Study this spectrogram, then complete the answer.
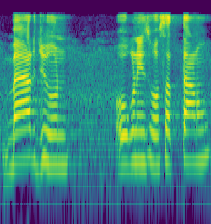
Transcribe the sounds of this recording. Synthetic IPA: ɓaːɾd͡ʒuːn | ʊɡɽiːs̬ɔːsət̪ːaːɽ̃ũː

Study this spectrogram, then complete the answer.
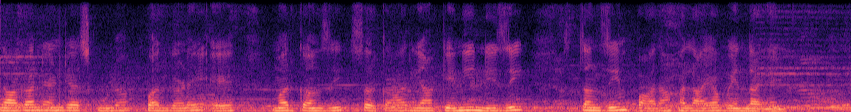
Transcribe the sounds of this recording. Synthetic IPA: naːɡalɛ̃ːɳijaɪskuːlpɐɾɡʱɐɽ̃ẽʔẽː | mɐɾkə̃nzisɐɾkaːɾjãkeninizi | t̪ɐnziːmpaːɾãɦɐlaːjaʋẽːnd̪aɦɪnɪ̆

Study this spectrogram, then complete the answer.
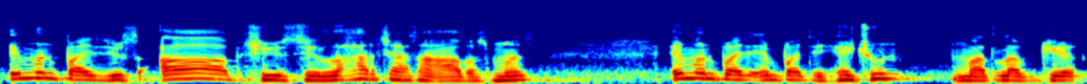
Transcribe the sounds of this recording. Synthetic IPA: imɐnpɐzjusaːbʃiːsilɐɦɐɾt͡ʃʰaːs̬ãːaːbɐsmɐnz | imɐnpɐd͡ʒimpɐt̪iɦet͡ʃʰunmɐt̪lɐbki

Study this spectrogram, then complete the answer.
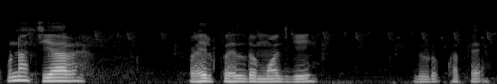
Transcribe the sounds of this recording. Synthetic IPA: unat͡ʃijaɾ | pəɦilpəɦild̪ɔmɔd͡ʒɡi | d̪uɽup̚kat̪ɛʔ

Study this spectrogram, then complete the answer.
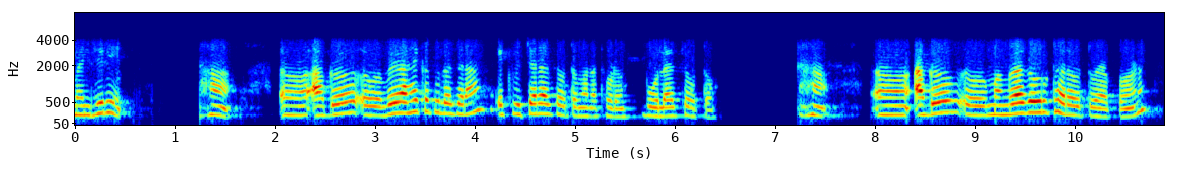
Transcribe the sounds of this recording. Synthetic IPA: m̤əɳd͡ʑeɾiː | ɦã | aɡəʋeɭaɦekat̪ulad͡zəɾaekʋit͡ɕaɾajt͡səɦot̪əməlat̪ʰoɽəbolajt͡səɦot̪ə | ɦã | aɡəməŋɡɭad͡zəʋɾuʈʰəɾəʋt̪ojapəɳ

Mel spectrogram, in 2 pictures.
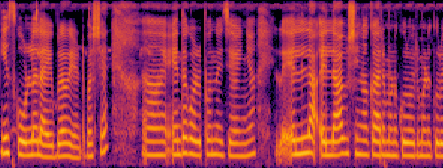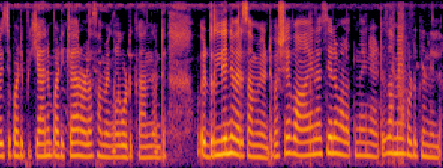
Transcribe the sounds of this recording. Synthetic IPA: iːskuːɭiɭelɐjbrɐːrijaɳɖɨpɐkʂe̞ | end̪aːkoɻɐpːomenːɨʋet͡ɕːɨkɐɻiɲːaːelːaʔelːaːʋiʂɐjɐŋːɐɭkaːɾɐmːɐɳukːuroɾumɐɳukʲːurʋet͡ɕːɨpɐʈʰipːikʲːaːnumpɐʈʰikʲːaːnuɭːɐsɐmɐjɐŋːɐɭko̞ɽukːaːnenːoɳɖɨɖrilːinɨʋɐɾesɐmɐjɐmːɳɖɨpɐkʂe̞ʋaːjɐnasiɐlɐmʋɐɭɐt̪ːunːɐðinaːjiʈːɨsɐmɐjɐmko̞ɽukʲːunːilːɐ

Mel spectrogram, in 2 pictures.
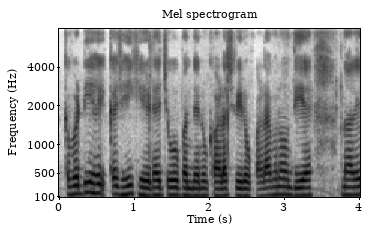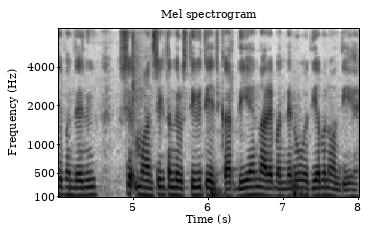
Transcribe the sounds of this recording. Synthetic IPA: kəʋəɖiːkəd͡ʒɦiːkʰeːɽɛːd͡ʒoːbənd̪eːnũːkaːɽaːʃəɾiːɾõːkaːɽaːbənaːʊnd̪iːɦɛːnaːleːbənd̪eːnũːmaːnsɪkt̪ənd̪ɾʊst̪iːʋiːt̪eːd͡ʒkəɾd̪iːɦɛːnaːleːbənd̪eːnũːʋəd̪ijaːbənãːʊnd̪iːɦɛː

